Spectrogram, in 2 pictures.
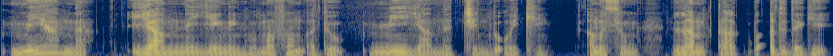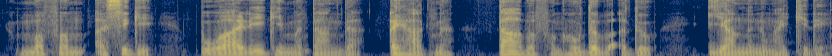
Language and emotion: Manipuri, sad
